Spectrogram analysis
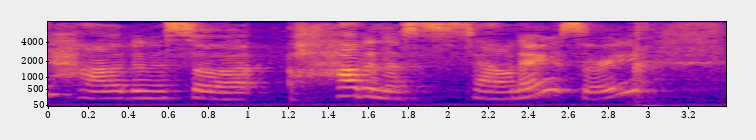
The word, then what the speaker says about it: Haudenosaunee: traditional lands of the Haudenosaunee, the Anishinaabe. Sorry, I've been missing a syllable on that one, so I wanted to make sure that I got that correct.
